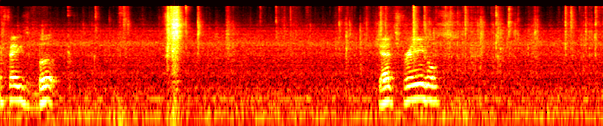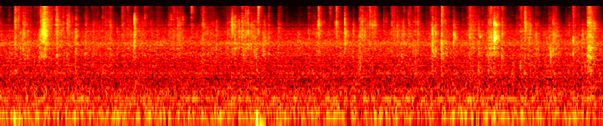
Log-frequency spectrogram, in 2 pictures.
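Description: A foil wrapper crinkles and tears as hands pull it open.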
